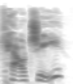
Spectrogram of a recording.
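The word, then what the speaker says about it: Cauchi: And Jax's last name is pronounced Couchy. It's not Taylor. That's his mom's maiden name, but his actual last name is Couchy.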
